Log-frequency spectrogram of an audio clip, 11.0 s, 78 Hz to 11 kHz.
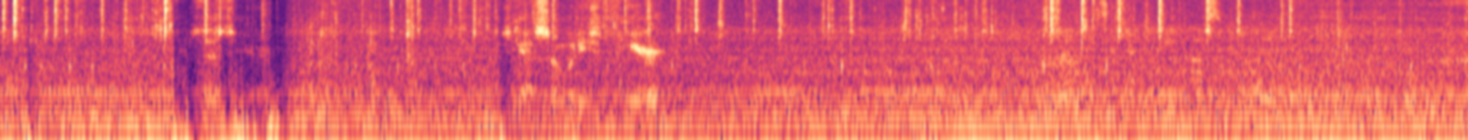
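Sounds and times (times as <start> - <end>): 
faint clicks and rattles: 0.0 - 10.8
heavy truck rumbling on the road with engine and tire drone: 0.0 - 11.0.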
